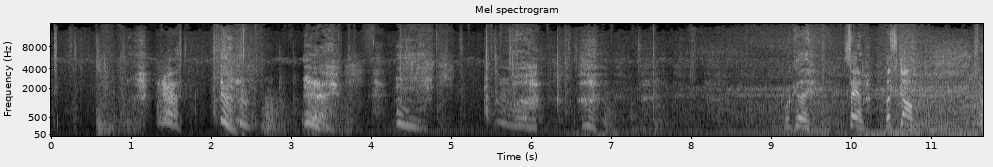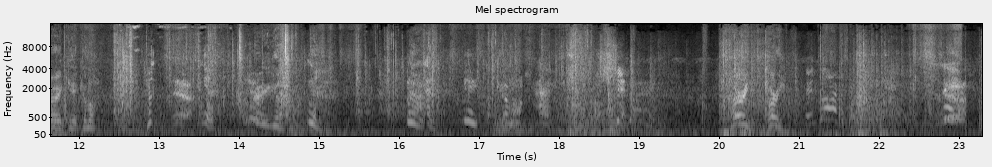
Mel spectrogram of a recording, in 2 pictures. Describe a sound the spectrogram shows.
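A girl speaks with urgency.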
